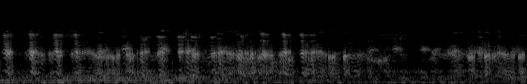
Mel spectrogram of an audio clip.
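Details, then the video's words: Frogs crowded in a drying pond-turned-swamp at night, croaking together: rapid chuckling croaks repeated about four times a second, overlapping into a thick chorus over a faint low hum. "Кваканье лягушек. Лягушки квакают."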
